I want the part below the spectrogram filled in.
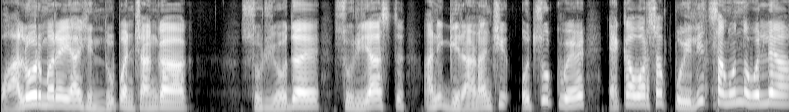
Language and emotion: Goan Konkani, surprised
